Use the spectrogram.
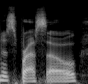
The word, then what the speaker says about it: espresso: We always have to try to gently gently remind people there is no X in espresso. Please pronounce it correctly so we can help train you.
